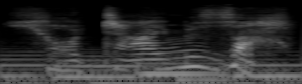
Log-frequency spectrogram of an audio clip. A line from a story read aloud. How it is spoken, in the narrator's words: she hissed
